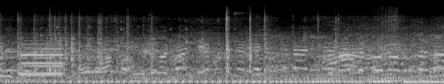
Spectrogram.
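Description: A vehicle horn sounds once, about half a second long, shortly after the start, over many people talking at once and a steady engine hum.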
